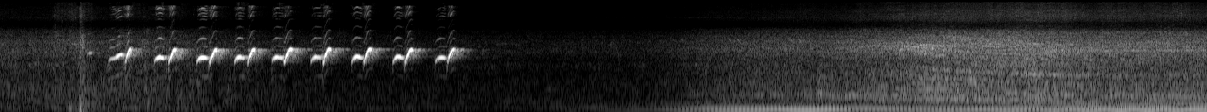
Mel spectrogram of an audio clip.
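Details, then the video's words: Black-crested bulbul (kutilang emas), loud and clear, used as a tutor and lure to set other birds singing: eight identical short whistled phrases repeated briskly over two seconds, then silence and a steady engine-like rumble with hiss. "Jadikan kutilang emas anda emosi dengar suara kutilang emas ini"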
